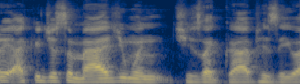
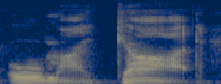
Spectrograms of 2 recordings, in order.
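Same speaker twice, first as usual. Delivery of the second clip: slow, quiet, drawn-out dismay; exasperated oh my God; 7 semitones lower, 6 dB quieter, much slower than usual. Retold or imitated. Reviewer reacting to Lex Luthor's actor, quietly exasperated. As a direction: let it sag out in disbelief. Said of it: "there's things about him that's like".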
